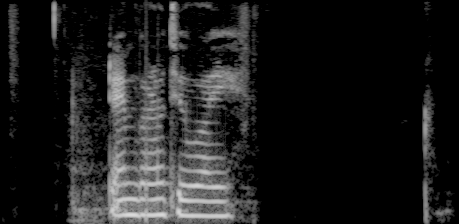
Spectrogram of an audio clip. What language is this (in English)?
Lasi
